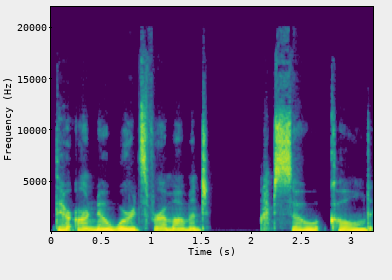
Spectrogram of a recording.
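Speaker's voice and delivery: usual speaking voice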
